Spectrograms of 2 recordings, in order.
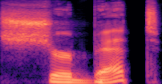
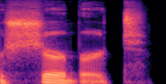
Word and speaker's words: sherbet: do you pronounce it sherbet or sherbert? I say sherbet. sherbet. I say sherbet because I'm from New Jersey. There's no R in there.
